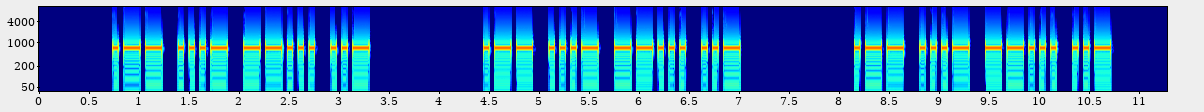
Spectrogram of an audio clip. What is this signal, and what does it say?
Morse code, heard as a keyed tone, about 22 wpm, 700 Hz. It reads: WV7U WV7U WV7U
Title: USA Call Signs - 4 Characters - Repeated 3x - 22wpm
